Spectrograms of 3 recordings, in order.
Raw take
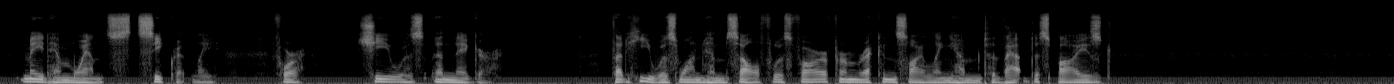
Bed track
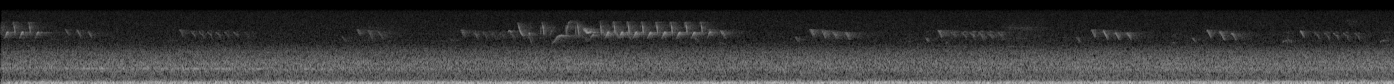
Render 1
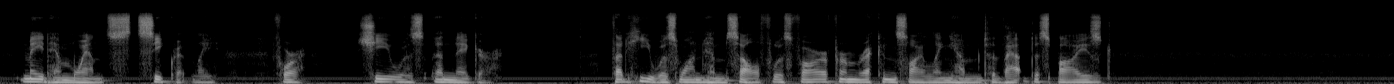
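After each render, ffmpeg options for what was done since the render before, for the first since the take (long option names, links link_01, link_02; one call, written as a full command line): ffmpeg -i in.wav -af "bandreject=frequency=60:width_type=h:width=4,bandreject=frequency=120:width_type=h:width=4,bandreject=frequency=180:width_type=h:width=4" out.wav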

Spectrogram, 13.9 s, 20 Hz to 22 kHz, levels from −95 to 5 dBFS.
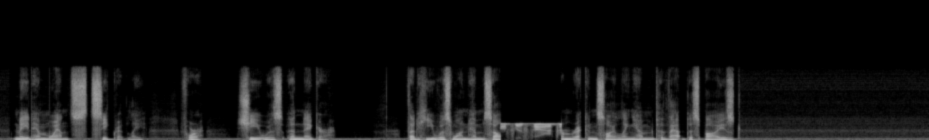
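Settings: ffmpeg -i in.wav -filter_complex "[0:a]asettb=1/sr,asplit=3[link_01][link_02][link_03];[link_01]atrim=end=7.514[link_04];[link_02]atrim=start=7.51:end=8.43,asetpts=PTS-STARTPTS,afade=type=in:duration=0.004:curve=qsin,afade=type=out:start_time=0.916:duration=0.004:curve=qsin,lowpass=frequency=2300:width_type=q:width=0.5098,lowpass=frequency=2300:width_type=q:width=0.6013,lowpass=frequency=2300:width_type=q:width=0.9,lowpass=frequency=2300:width_type=q:width=2.563,afreqshift=-2700[link_05];[link_03]atrim=start=8.426[link_06];[link_04][link_05]acrossfade=duration=0.004:curve1=hsin:curve2=qsin[link_07];[link_07][link_06]acrossfade=duration=0.004:curve1=qsin:curve2=hsin,asplit=3[link_08][link_09][link_10];[link_08]atrim=end=1.482[link_11];[link_09]atrim=start=1.478:end=2.862,asetpts=PTS-STARTPTS,volume=-3.5dB[link_12];[link_10]atrim=start=2.858[link_13];[link_11][link_12]acrossfade=duration=0.004:curve1=hsin:curve2=hsin[link_14];[link_14][link_13]acrossfade=duration=0.004:curve1=hsin:curve2=hsin" out.wav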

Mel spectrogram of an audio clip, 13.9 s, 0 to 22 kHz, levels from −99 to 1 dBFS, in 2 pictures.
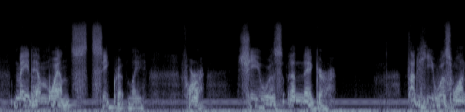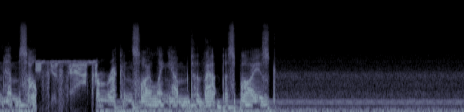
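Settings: ffmpeg -i in.wav -af "afftfilt=real='re*lt(hypot(re,im),0.112)':imag='im*lt(hypot(re,im),0.112)':win_size=1024:overlap=0.75,lowpass=1300" out.wav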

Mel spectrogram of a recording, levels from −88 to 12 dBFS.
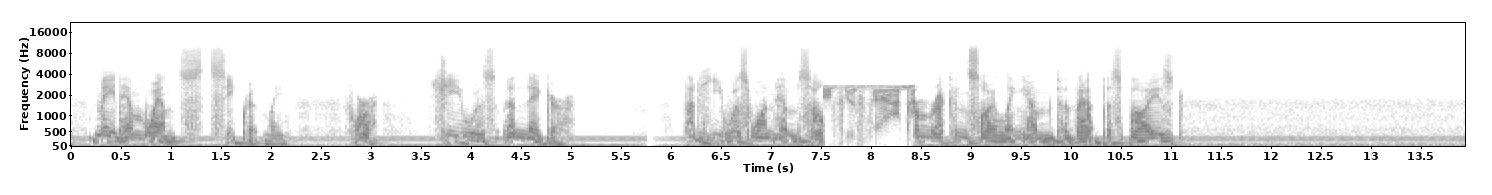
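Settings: ffmpeg -i in.wav -filter_complex "[0:a]asplit=3[link_01][link_02][link_03];[link_01]afade=type=out:start_time=1.84:duration=0.02[link_04];[link_02]lowpass=2100,afade=type=in:start_time=1.84:duration=0.02,afade=type=out:start_time=3.68:duration=0.02[link_05];[link_03]afade=type=in:start_time=3.68:duration=0.02[link_06];[link_04][link_05][link_06]amix=inputs=3:normalize=0,asettb=1/sr,asplit=3[link_07][link_08][link_09];[link_07]atrim=end=8.224[link_10];[link_08]atrim=start=8.22:end=9.13,asetpts=PTS-STARTPTS,afade=type=in:duration=0.004:curve=qsin,afade=type=out:start_time=0.906:duration=0.004:curve=qsin,aemphasis=mode=production:type=75kf[link_11];[link_09]atrim=start=9.126[link_12];[link_10][link_11]acrossfade=duration=0.004:curve1=hsin:curve2=qsin[link_13];[link_13][link_12]acrossfade=duration=0.004:curve1=qsin:curve2=hsin,asplit=2[link_14][link_15];[link_14]atrim=end=5.75,asetpts=PTS-STARTPTS,afade=type=out:start_time=5.746:duration=0.004:curve=hsin[link_16];[link_15]atrim=start=5.75,asetpts=PTS-STARTPTS,afade=type=in:duration=0.51[link_17];[link_16][link_17]concat=n=2:v=0:a=1" out.wav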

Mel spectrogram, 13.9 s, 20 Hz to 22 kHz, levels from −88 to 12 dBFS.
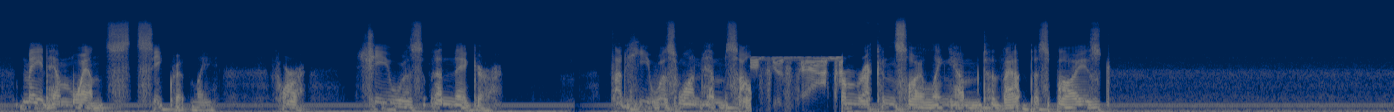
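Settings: ffmpeg -i in.wav -af "volume=8dB" out.wav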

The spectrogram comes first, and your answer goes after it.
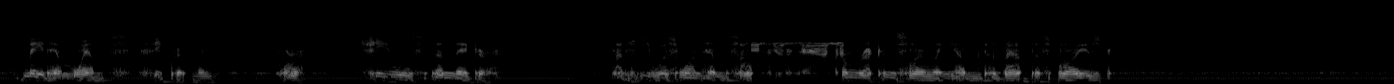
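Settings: ffmpeg -i in.wav -filter_complex "[0:a]asoftclip=type=tanh:threshold=-19.5dB,asplit=3[link_01][link_02][link_03];[link_01]bandpass=frequency=530:width_type=q:width=8,volume=0dB[link_04];[link_02]bandpass=frequency=1840:width_type=q:width=8,volume=-6dB[link_05];[link_03]bandpass=frequency=2480:width_type=q:width=8,volume=-9dB[link_06];[link_04][link_05][link_06]amix=inputs=3:normalize=0" out.wav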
